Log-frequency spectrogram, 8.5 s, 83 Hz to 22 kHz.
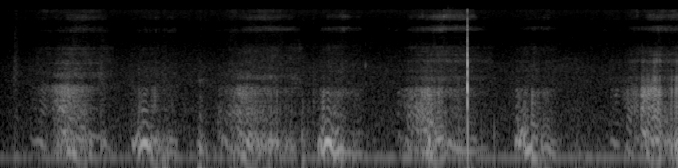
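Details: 2-month-old snoring: soft, rapid, noisy snuffling breaths with light rattling, repeating over faint background noise.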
